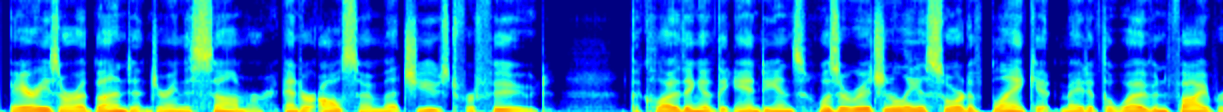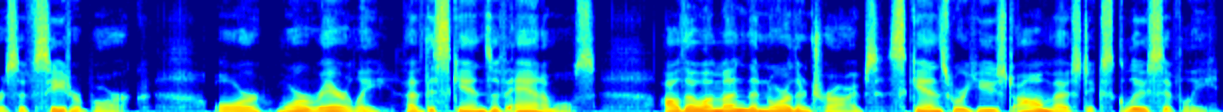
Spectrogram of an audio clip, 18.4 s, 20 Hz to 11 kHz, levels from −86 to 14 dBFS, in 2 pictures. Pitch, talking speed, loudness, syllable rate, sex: 190 Hz, 165 wpm, -17 LUFS, 5.0 syllables/s, female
